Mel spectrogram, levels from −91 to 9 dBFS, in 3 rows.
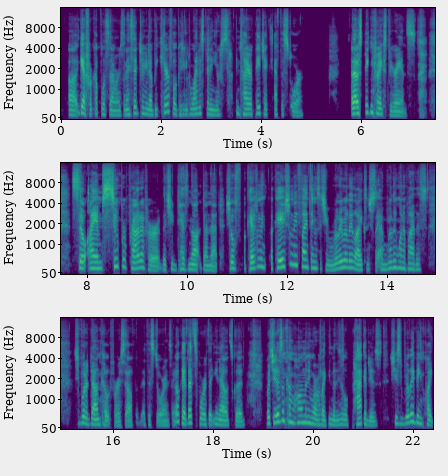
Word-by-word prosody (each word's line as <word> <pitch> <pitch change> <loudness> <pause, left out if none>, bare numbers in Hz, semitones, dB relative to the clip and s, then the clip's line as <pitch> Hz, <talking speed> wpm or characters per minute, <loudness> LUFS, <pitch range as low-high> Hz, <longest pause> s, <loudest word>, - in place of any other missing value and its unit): uh, - - -1
yeah, - - +9
for - - -1
a - - -12
couple 175 - -7
of 165 - -6
summers. 145 -2 -5
And 160 - -5
I - - -4
said 200 +4 -2
to 200 - -2
her, 195 - -7
you 180 - -6
know, 155 - -2
"Be 170 +2 -11
careful 230 -4 -3
‘cause 160 0 -12
you - - -10
could 160 - -11
wind 180 +3 -3
up 200 - -6
spending 170 -5 -5
your 150 0 -10
sa - - +1
entire 175 -3 -1
paycheck 200 -3 -2
at 165 - -6
the 155 - -13
store," 135 +1 -2 1.0
and 190 - +9
I - - +11
was 195 - +8
speaking 235 -1 +2
from 195 -4 +1
experience. 135 -6 -1 0.6
So, 205 -2 +6
I 200 +1 +6
am 200 0 +5
super 255 +4 +9
proud 210 -1 +1
of 225 -3 -3
her 70 0 -3
that 160 - -8
she 175 - +2
has 180 -3 -4
not 165 -1 -2
done 150 -1 -8
that. - - -7 0.2
She'll 200 - +3
f - - -10
occasionally 235 +6 0 0.2
occasionally 260 - +4
find 250 -4 +2
things 210 -3 -2
that 180 - -3
she 160 - +2
really, 180 +8 -3
really 230 -1 -1
likes, 160 0 -3
and 165 - -3
she's - - +3
like, - - -6
“I - - -7
really 225 +3 -4
wanna 210 -3 -6
buy 175 - -2
this” 170 -1 -5 0.4
She - - -3
bought 215 -1 0
a - - -3
down 165 0 +2
coat - - -7
for - - -12
herself 130 -1 -3 0.2
at - - -16
the - - -10
store 70 0 -6
and 70 - -8
I - - -19
said, - - -7
"Okay, 210 -8 +3
that's 215 +3 +2
worth 170 -1 -5
it. 165 - -6
You - - -7
know, 155 -2 -1
it's 145 - -2
good." 130 0 -5 0.4
But 200 +1 +1
she 225 - +8
doesn't 255 +4 +3
come 235 -3 -1
home 225 0 -2
anymore 195 -6 -4
with, 160 - -9
like, 150 - -5
you 165 - -9
know, 155 - -6
these 150 - -9
little 160 0 -10
packages. 155 -7 0 0.2
She's 195 -2 -1
really 250 +5 +1
been 195 - -2
quite 155 -4 -2
180 Hz, 280 wpm, -24 LUFS, 160-215 Hz, 1.0 s, I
